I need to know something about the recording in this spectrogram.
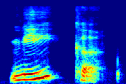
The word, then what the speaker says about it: Mieke: Me and then Ke, Mieke. Mika. Okay, perfect.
